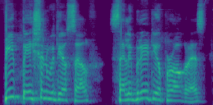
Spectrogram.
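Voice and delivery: ordinary talk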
